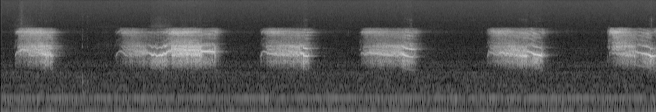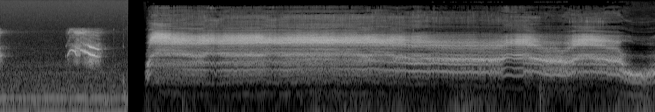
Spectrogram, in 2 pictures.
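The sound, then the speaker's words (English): A mountain lion screams: about seven loud, shrill, raspy cries repeat roughly every two seconds, then give way to one long, unbroken wailing scream. No one speaks. “We're going to let you know what a screaming mountain lion sounds like right now.”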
